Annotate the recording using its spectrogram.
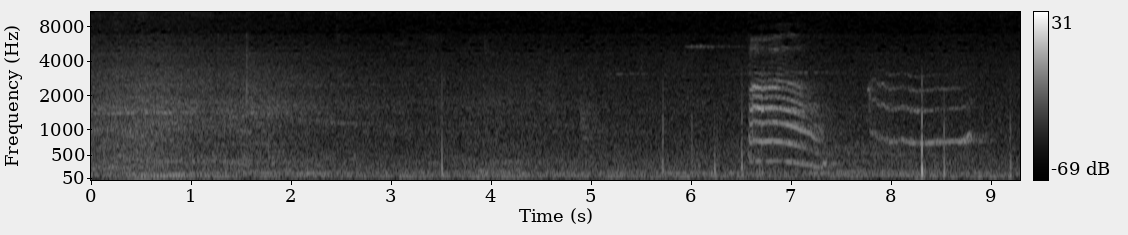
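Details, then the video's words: Hungry stray cat being fed with kittens in the morning; two short harmonic meows near the end, the first loud and falling, the second softer, over low room noise, a person's voice speaking nearby. "Hungry Cat - Feeding Cat and Kittens Everyday Morning"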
